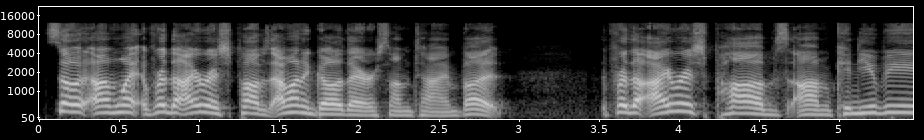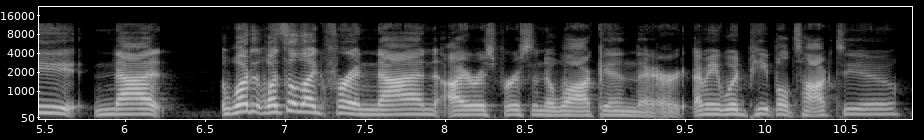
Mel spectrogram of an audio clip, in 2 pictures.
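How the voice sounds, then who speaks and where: A woman's voice: lowish voice, animated, moderate pace, sharp tone, no room sound, studio quality. A woman interviewing a guest in a casual chat, asking rambling questions that she corrects midway.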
